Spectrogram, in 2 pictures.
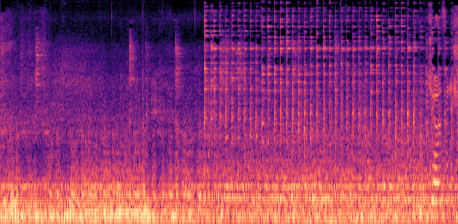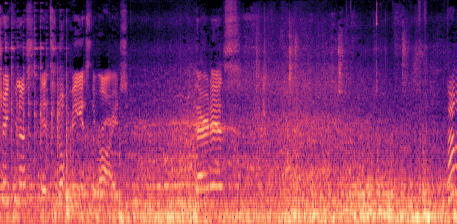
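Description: Snail-car amusement ride's drive mechanism running, with a steady low hum. A fast, even clicking sets in about four seconds in and stops about seven seconds later.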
